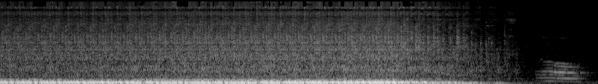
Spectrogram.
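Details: Herthing with a repaired, previously very bad Weber 44 IDF carburetor: smooth, even low idle holds steady for about four seconds, then the engine is switched off and winds down cleanly. Running well.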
